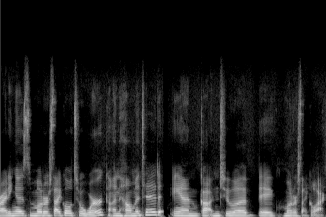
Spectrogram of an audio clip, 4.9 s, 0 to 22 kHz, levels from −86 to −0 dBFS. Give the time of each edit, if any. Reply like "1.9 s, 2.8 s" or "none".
2.5 s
